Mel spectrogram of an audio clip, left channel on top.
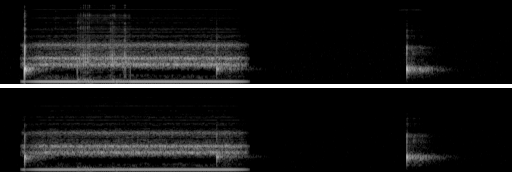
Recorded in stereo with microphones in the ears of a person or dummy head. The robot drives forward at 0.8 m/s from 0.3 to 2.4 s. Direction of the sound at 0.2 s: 75° left (ahead or behind).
